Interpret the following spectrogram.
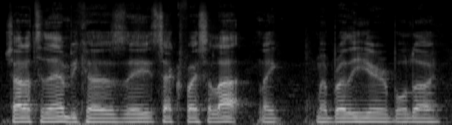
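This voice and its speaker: A man's voice: medium pitch, completely flat delivery, moderate pace, smooth. Laid-back man on a podcast. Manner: laid-back, giving friendly shout-outs. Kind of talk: casual podcast chat.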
